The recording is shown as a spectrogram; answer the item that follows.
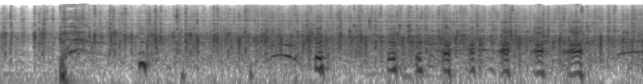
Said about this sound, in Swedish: Ja, men det märks verkligen att förväntningarna på honom där i Almedalen, de är inte skyhöga. För att mm. han får fan applåder för allt.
